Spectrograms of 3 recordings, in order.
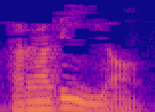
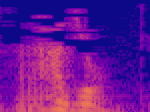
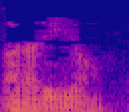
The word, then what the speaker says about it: radio: Im Esperanto die vorletzte, also Radio. Der Deutsche sagt Radio und wir sagen Radio.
